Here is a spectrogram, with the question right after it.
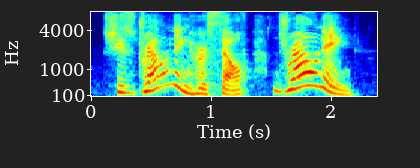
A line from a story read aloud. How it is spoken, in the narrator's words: shouted dozens of voices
